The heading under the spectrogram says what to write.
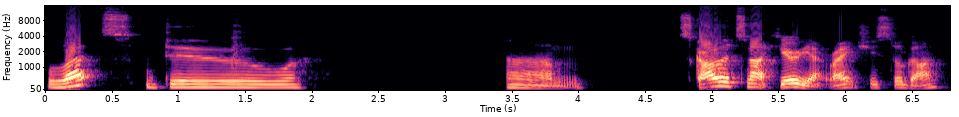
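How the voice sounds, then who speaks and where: A woman's voice: very deep voice, extremely slow, rough recording. A woman talking casually as a player in a tabletop role-playing game. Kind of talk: casual chat.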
